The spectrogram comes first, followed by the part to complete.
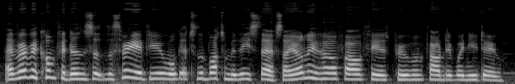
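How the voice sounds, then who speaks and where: Long-winded, earnest lady leader for a fantasy game, a woman reading, raised pitch, music beneath. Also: steady tone, quick pace, a little mellow, natural voice. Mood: grave. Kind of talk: video game dialogue read aloud.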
